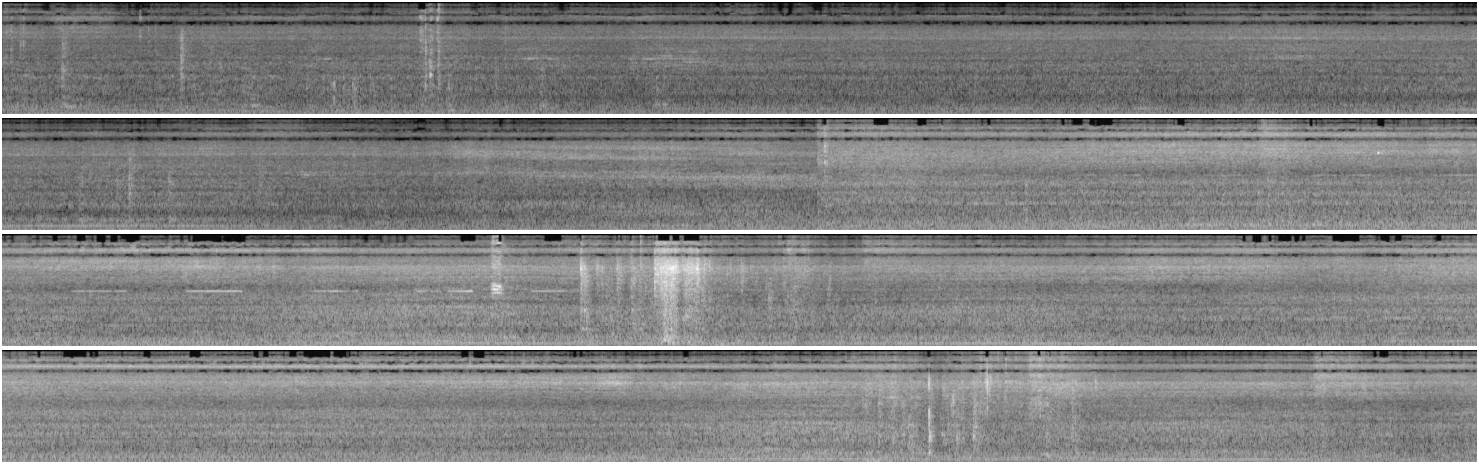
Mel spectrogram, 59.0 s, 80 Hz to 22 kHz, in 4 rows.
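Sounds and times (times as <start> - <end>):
heavy diesel engines running: 0.0 - 59.0
truck reversing alarm beeps: 2.6 - 7.5, 12.3 - 15.2, 23.0 - 36.8.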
